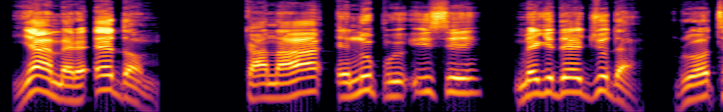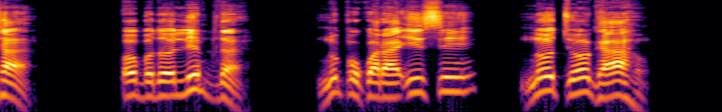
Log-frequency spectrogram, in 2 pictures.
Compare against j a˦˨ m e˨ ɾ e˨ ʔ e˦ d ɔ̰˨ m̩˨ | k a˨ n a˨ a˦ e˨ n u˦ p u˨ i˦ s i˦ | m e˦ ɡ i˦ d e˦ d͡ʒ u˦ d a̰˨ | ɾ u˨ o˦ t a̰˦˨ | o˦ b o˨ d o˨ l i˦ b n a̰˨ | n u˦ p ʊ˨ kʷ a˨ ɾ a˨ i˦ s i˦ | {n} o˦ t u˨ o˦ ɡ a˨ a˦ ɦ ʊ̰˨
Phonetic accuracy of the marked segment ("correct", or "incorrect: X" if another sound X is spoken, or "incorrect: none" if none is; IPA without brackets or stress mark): correct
